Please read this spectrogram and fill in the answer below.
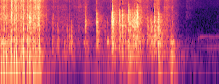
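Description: A deck of tarot cards being riffle-shuffled by hand: a dense fluttering riffle near the start, then a run of quick card clicks that stops shortly before the end.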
